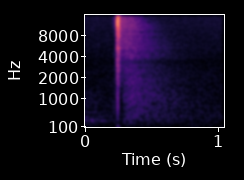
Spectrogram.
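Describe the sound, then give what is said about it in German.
A single sharp metallic click as a carabiner snaps shut while being clipped into the front of a climbing harness, bright and crisp, followed by a short ringing tail that fades within half a second. No voices. “Und zwar, wenn ich mich hier an dem Karabiner, wenn ich den vorne in meinen Gurt einhake, dann hat es ein Geräusch, das liebe ich beim Klettern.”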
